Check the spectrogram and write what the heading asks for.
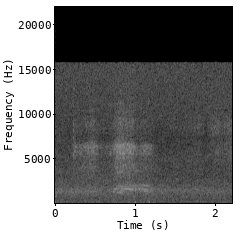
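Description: A single short, harsh bird call about a second in, over a steady faint hiss, with two soft low thumps near its end.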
